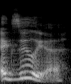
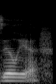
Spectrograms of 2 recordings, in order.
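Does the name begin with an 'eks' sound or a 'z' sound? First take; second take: eks sound; z sound. First: The name begins with an eks sound. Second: The name begins with a plain z sound. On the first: The speaker calls it right. "I should probably call it Exilia" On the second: The speaker calls it wrong. "I keep wanting to just call it Zilia"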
